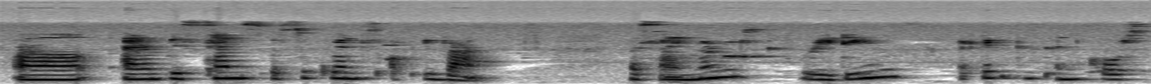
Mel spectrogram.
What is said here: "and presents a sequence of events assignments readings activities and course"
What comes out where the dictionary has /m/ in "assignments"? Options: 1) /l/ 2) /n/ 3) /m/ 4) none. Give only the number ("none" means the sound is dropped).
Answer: 4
